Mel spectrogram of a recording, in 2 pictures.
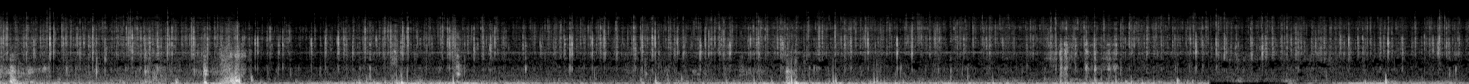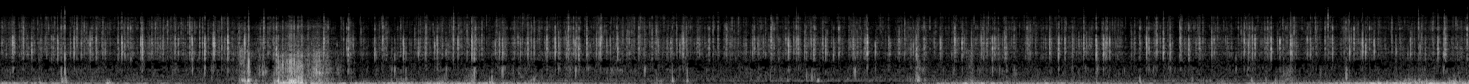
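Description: Underwater ambience heard through the camera: a dense, continuous crackle of fine clicks, with a few louder knocks, the strongest about 2 seconds and about 17 seconds in.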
